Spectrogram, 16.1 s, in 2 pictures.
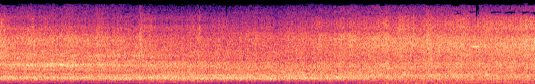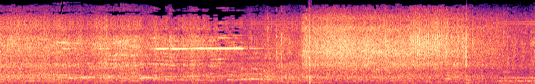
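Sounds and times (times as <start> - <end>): train rumbling: 0.0 - 16.0
brake squeals: 8.8 - 12.1.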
